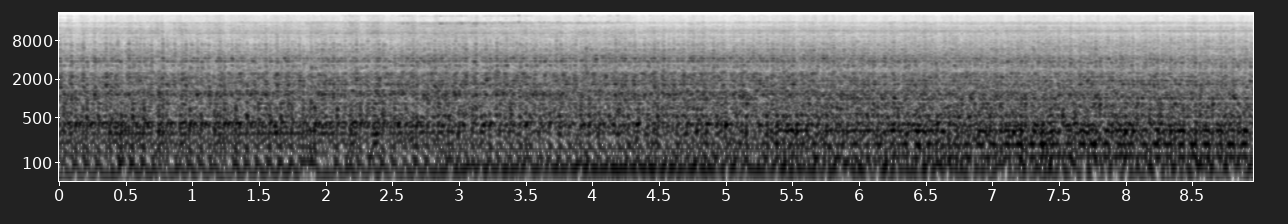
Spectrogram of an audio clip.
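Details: 1947 International Harvester KB3 fuel truck, previously locked up and unrun about 30 years, after engine rebuild with rusted parts replaced: old six settles into steady, even idle with dense rumble, no knocking or stumbling; healthy idle.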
